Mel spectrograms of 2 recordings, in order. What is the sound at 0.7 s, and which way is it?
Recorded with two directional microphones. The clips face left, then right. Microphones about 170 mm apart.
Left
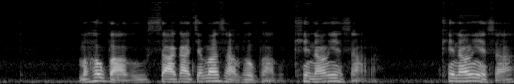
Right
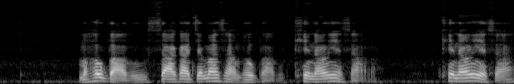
A man's voice, 25° right (ahead or behind).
